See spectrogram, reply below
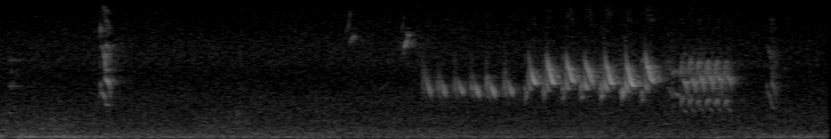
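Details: Double-collared seedeater recorded live in nature, singing a short phrase of fast, high, evenly repeated chirping notes that ends in a buzzy trill, after a quiet stretch with one isolated chip and a soft background hiss.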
